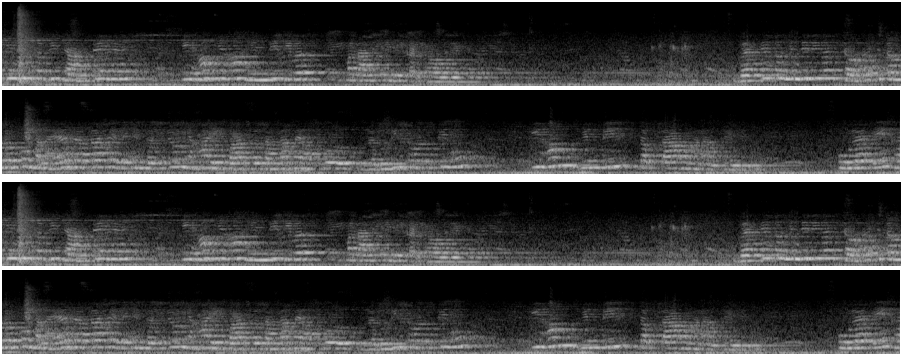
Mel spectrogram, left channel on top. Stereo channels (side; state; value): both; identical; correlation 1.00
